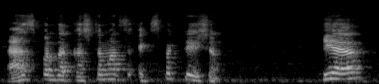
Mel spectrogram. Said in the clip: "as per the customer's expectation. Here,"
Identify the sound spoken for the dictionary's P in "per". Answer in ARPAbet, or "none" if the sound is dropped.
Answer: F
